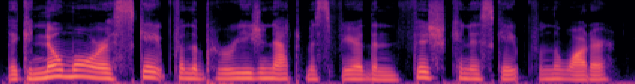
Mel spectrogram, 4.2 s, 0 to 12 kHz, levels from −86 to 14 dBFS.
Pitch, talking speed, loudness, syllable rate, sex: 160 Hz, 225 wpm, -21 LUFS, 6.5 syllables/s, female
